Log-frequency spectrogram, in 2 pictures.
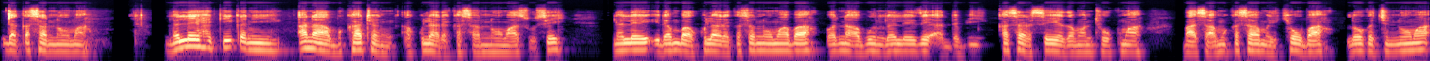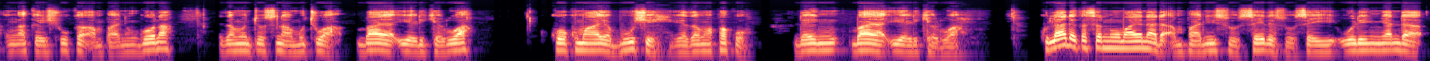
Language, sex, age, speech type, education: Hausa, male, 30-45, spontaneous, tertiary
